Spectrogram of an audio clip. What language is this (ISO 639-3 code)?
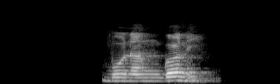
kdh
